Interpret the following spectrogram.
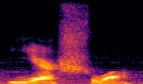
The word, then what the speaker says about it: Yeshua: Nós escolhemos batizar esse curso de yeshua com a pronúncia original do aramaico do nome de Jesus nós queríamos desenterrar os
